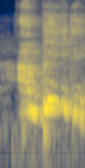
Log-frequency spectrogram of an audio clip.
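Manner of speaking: loud shouted call-out.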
